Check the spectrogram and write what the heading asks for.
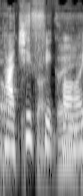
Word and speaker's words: Pacifico: And so that's why you said Pacifico. – Pacifico, yeah. It's a hard, away. It's a soft C if it's followed by an I.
